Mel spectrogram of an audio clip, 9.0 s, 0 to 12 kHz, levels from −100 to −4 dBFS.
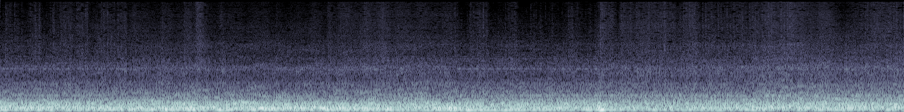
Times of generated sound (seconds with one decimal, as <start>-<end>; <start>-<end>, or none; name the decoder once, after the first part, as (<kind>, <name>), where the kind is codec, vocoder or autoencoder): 1.3-4.5 (autoencoder, DAC-VAE); 7.9-8.6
